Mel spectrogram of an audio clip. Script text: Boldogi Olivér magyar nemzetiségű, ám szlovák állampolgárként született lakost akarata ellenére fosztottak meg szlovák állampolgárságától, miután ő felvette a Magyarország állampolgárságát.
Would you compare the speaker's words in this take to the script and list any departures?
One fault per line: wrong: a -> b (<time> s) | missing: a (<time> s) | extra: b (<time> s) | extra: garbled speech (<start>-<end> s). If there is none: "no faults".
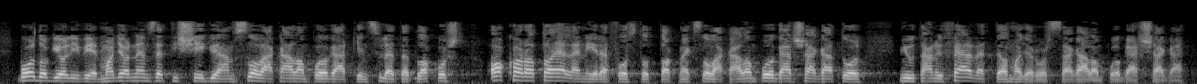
no faults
